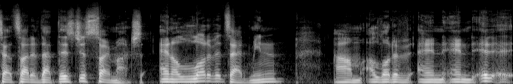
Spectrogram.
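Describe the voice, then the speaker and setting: A man's voice: lowish voice, no echo, studio quality. A man, a primary school teacher hosting a podcast, who talks in a reflective, rambling way with many ums and restarts. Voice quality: big voice. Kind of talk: reflective casual podcast chat.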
